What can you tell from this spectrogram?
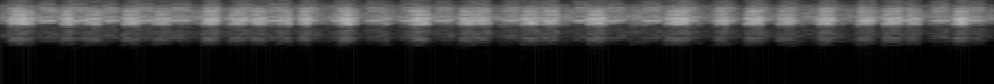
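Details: Cicadas singing in midsummer in a Greek pine forest: a dense, shrill, high-pitched buzzing chorus that pulses steadily about three times per second, with no other sounds.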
